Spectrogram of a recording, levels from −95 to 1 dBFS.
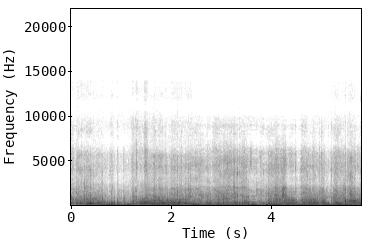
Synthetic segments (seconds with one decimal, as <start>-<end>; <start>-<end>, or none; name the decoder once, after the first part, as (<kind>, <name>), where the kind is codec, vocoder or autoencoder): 0.0-0.5 (codec, SNAC); 1.4-4.7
